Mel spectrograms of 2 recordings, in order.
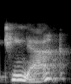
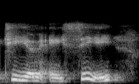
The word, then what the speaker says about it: TNAC: There's no proper way to say it. You can say TNAC, or you can say T and AC, like we have our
